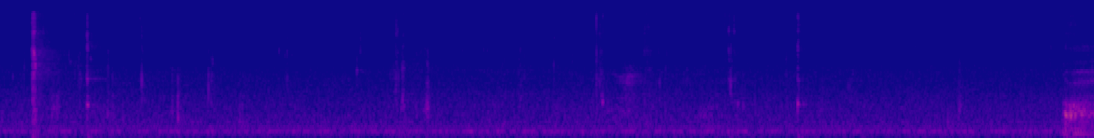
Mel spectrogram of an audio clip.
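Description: A person chewing a mouthful of braised skate close to a clip-on microphone: wet chewing with small clicks and smacks of the mouth, over a low steady hum. A short, louder mouth noise comes near the end.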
